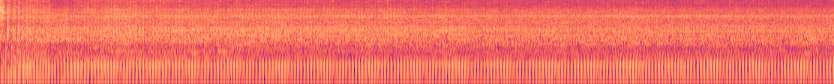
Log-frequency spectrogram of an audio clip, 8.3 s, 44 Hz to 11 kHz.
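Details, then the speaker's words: Troy-Bilt 2800 PSI pressure washer, model 020568, Briggs and Stratton engine, after carburetor bowl cleaning and oil check, running without water connected: catches after a short pull and settles into a steady even run with no misses or surging; healthy. "Is it on (the switch) (Starting it - and success - it starts)"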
